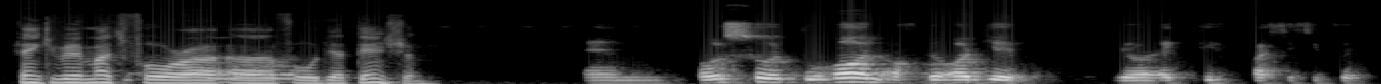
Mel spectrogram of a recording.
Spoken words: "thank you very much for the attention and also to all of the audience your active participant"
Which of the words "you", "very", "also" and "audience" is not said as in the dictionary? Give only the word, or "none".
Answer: audience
